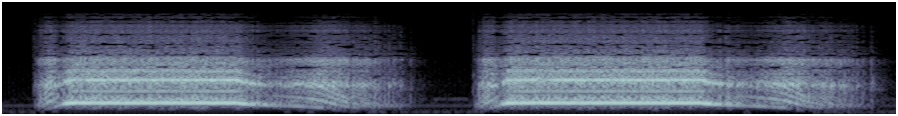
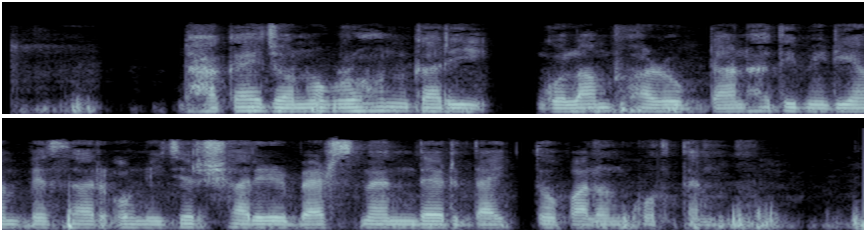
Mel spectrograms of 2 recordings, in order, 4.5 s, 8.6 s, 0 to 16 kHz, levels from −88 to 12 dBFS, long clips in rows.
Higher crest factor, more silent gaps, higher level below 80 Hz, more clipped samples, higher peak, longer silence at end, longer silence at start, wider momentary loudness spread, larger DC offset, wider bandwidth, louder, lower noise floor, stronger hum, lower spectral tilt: about the same, 14 dB vs 18 dB; neither; second, -78 dBFS vs -46 dBFS; neither; about the same, -2 dBFS vs -2 dBFS; first, 0.2 s vs 0 s; about the same, 0.15 s vs 0.15 s; about the same, 12 LU vs 10 LU; neither; about the same, 8.6 kHz vs 8 kHz; first, -14 LUFS vs -19 LUFS; about the same, -41 dBFS vs -39 dBFS; neither; second, -2.5 dB/octave vs -4.5 dB/octave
